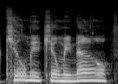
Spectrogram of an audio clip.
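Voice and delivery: a light, playful mock yell. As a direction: plant begging pests, mild mock yell. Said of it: "it's yelling".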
